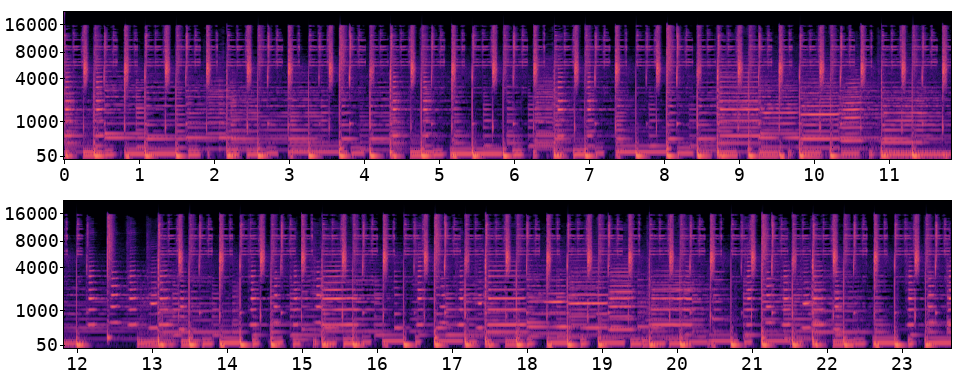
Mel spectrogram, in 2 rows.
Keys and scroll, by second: 8.2 ctrl+t.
